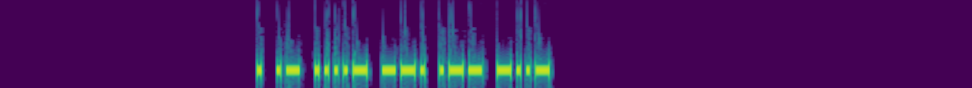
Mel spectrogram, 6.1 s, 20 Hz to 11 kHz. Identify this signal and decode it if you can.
Morse code, heard as a keyed tone, about 40 wpm, 700 Hz. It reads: EA4GWX
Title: DXCC-100 Call Signs - 6 Characters - Repeated 2x - 40wpm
